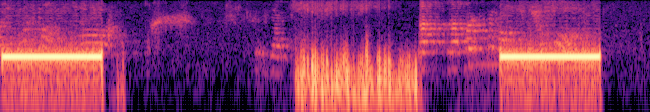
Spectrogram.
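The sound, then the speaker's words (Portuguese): An unanswered phone call gives two steady, low ringback tones, each about a second long. A stretch of someone talking falls between them. “Tô ligando feito louca aqui, eu faço. Bora, vai. Não me atende, mas tô ligando.”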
